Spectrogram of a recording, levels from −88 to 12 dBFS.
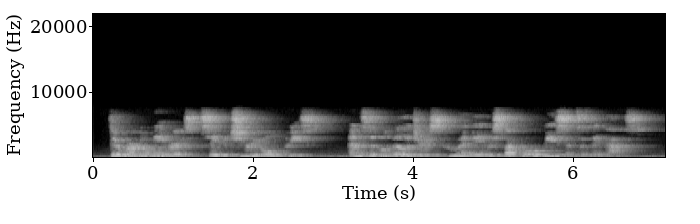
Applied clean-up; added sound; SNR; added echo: none; Thunder / Rain; 16 dB; reverberation time 0.6 s.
